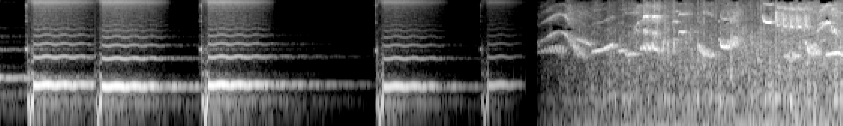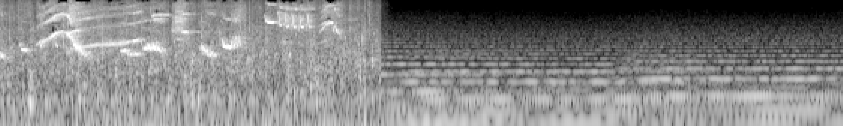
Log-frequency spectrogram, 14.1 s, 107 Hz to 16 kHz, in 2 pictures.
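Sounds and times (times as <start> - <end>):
ambient music tones: 0.0 - 4.2, 10.3 - 14.0
songbirds chirping: 4.5 - 10.2.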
